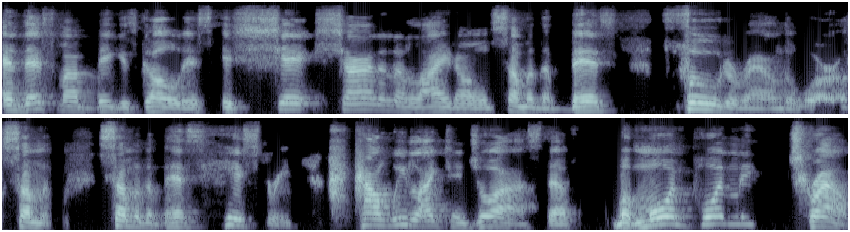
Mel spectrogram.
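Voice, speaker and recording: A man's animated, fairly high-pitched voice in a strong Southern US accent, fairly slow, with very wide pitch swings. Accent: heavy Southern US. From Chicago. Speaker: chef and TV series host. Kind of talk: interview.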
